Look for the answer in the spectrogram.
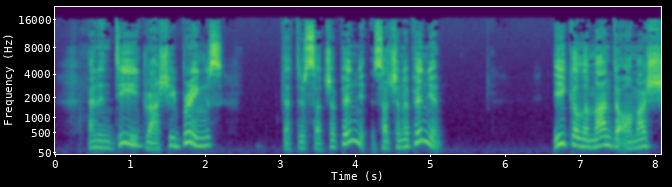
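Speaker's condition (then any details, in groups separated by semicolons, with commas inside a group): No condition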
